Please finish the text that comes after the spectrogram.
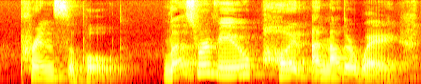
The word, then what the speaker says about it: principled: Now, principled, also notice the ED is pronounced as a soft D. And the vowel in the last sound is the same as you're saying pulled, pulled. In the past simple, pulled, principled, principled.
